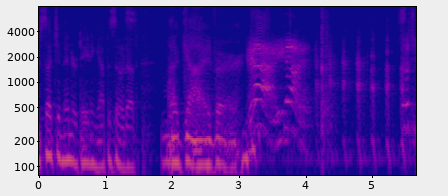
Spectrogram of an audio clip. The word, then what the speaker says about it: MacGyver: It's MacGyver. Like Patty and Selma on The Simpsons.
